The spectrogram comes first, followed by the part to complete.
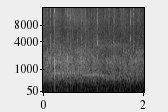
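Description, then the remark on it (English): A church audience applauds after the benediction, welcoming the musicians ahead of the postlude: a soft wash of many hands clapping with sharper claps landing in a steady, quick rhythm about four times a second. No voices are heard. “let's give them an applause ahead of time.”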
